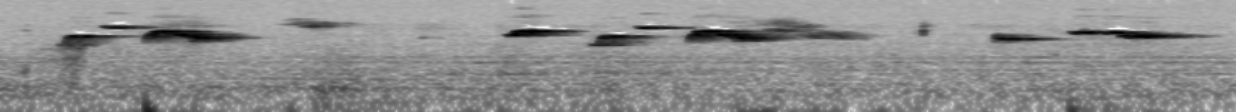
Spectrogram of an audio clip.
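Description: A small songbird chirping: quick high chirps that step and slide in pitch, in three short spells a second or so apart.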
